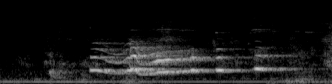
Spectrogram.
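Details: Play between Sunday, a small Doberman, and her Mastiff mix sister indoors; a drawn-out, wavering whining growl with tonal, rising and falling vocal bands, broken by short pulsed yips, over a low steady hum.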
